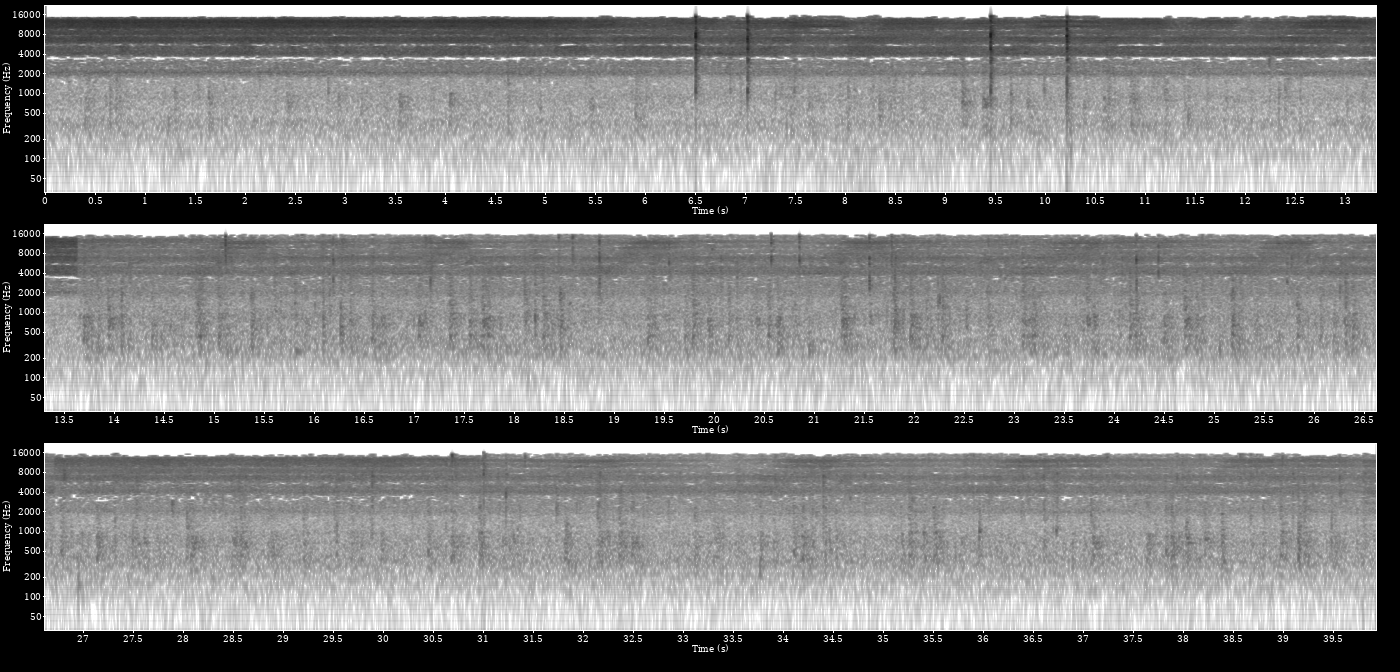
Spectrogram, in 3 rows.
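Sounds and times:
steady high-pitched hiss: 0:00.0 - 0:39.9
campfire crackling: 0:04.5 - 0:17.8
sharp clicks: 0:06.5 - 0:07.7, 0:09.2 - 0:10.4.

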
